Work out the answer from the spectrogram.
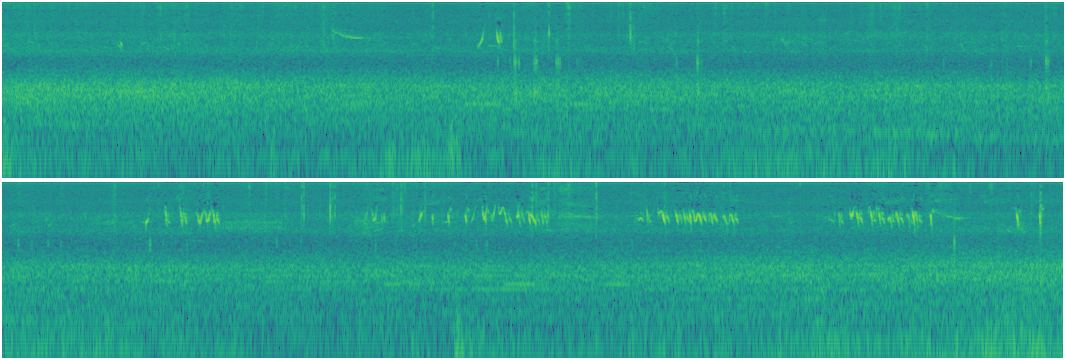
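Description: Steady rushing outdoor background noise, with short bursts of rapid high-pitched bird chirps coming several times in the second half.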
